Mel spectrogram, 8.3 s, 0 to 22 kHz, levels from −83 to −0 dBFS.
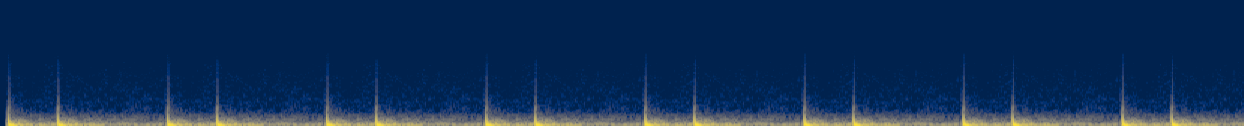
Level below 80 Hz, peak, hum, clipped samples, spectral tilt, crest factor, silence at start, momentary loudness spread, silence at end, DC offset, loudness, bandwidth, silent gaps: -16 dBFS; 0 dBFS; none; under 0.1%; -13.5 dB/octave; 16 dB; 0.05 s; 16 LU; 0 s; under 0.1%; -19 LUFS; 0.8 kHz; none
